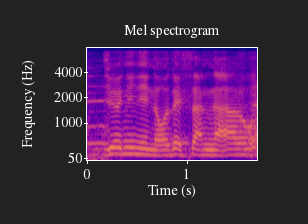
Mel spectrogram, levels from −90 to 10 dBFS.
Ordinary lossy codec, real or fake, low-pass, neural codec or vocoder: none; fake; 7.2 kHz; autoencoder, 48 kHz, 32 numbers a frame, DAC-VAE, trained on Japanese speech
